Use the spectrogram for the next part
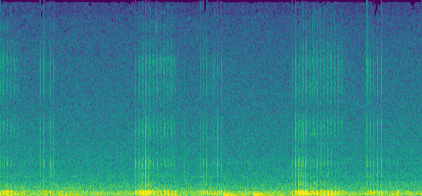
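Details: Domestic cat Heidi purrs during her first head massage indoors, a closet setting, still adjusting to being touched; a soft continuous rumble rising into two stronger pulses about one and a half seconds apart.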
